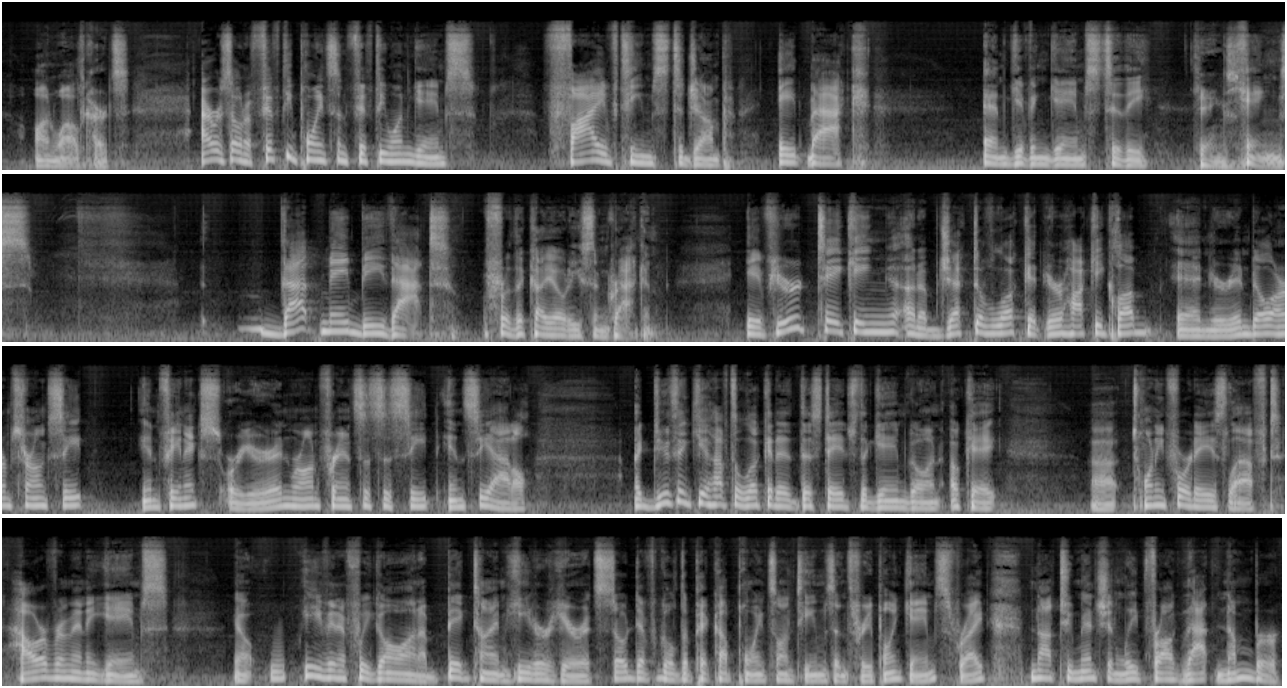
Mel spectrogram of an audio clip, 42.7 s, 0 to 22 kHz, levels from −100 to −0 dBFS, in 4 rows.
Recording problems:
squashed, flat; somewhat

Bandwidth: 14.5 kHz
